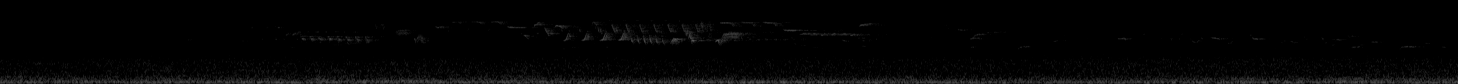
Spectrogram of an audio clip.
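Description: Faint birdsong over a quiet outdoor background: small birds chirping and trilling, busiest around the middle.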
